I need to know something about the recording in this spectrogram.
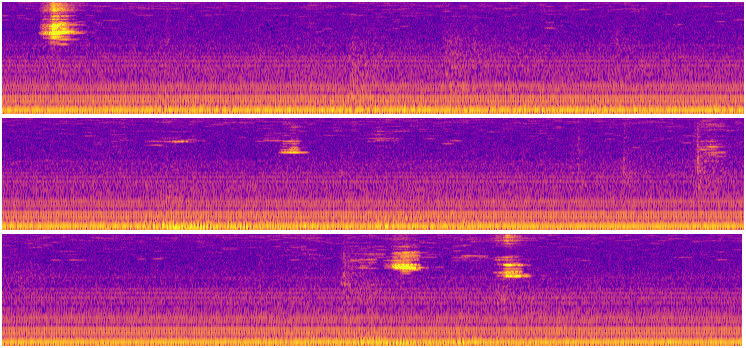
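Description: A metal dish clinks softly.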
